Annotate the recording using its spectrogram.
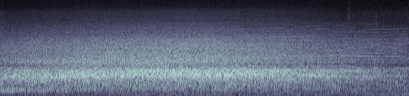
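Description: Large congregation cheering and applauding together. The mass of voices and clapping swells for about two seconds, then fades away.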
